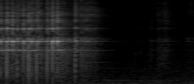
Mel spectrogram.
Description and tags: prise de son fait au couple ORTF de bombe de peinture, bille qui tourne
